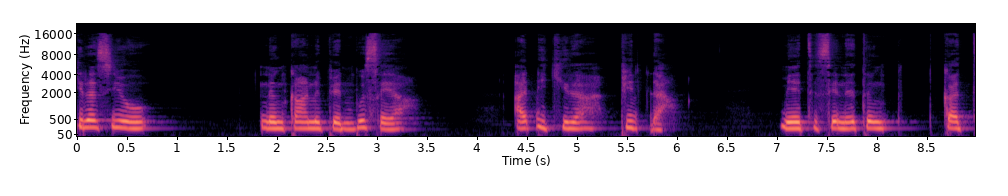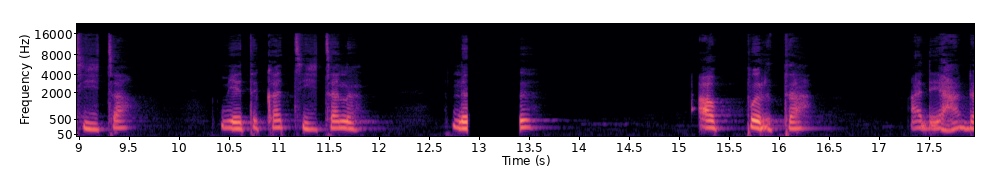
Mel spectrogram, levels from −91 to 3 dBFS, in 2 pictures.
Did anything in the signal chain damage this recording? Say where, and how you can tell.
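Yes. An audio dropout to silence runs from 12.88 to 13.40 s. The speech cuts off mid-flow and returns after about 0.52 s. The gap is silent, with no room tone. The cause is likely a lost input link or device while the recorder kept writing zeros.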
